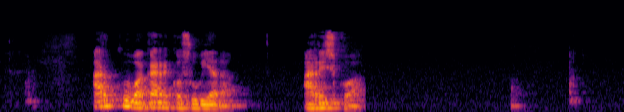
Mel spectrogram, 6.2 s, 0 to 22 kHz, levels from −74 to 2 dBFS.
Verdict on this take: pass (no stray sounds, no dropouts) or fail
pass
